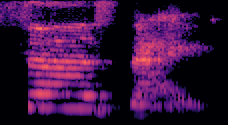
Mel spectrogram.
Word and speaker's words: Thursday: the fourth one is thursday thursday thursday so notice that i don't pronounce the r i don't say thursday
